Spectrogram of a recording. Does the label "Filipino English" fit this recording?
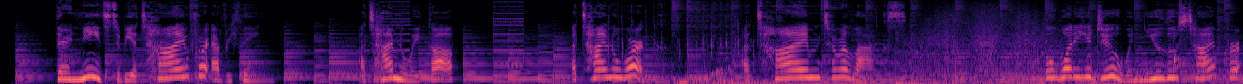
Yes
